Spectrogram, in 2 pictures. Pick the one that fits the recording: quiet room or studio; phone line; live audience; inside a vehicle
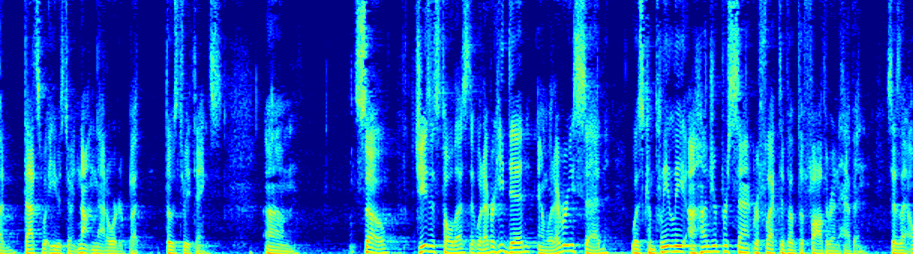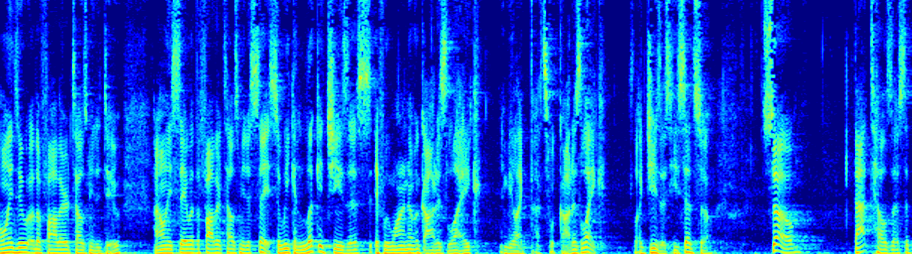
live audience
